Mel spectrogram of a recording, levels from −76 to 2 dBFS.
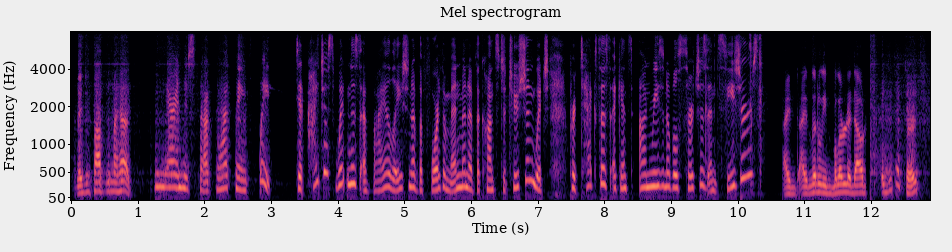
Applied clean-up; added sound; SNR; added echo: neural mask model RNNoise.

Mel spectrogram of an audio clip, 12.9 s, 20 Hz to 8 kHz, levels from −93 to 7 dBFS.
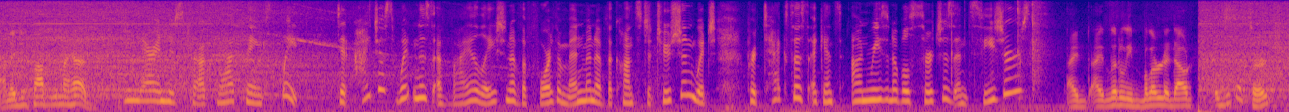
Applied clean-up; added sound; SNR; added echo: none; Domestic sounds, home sounds; 10 dB; none.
